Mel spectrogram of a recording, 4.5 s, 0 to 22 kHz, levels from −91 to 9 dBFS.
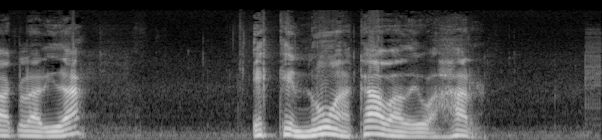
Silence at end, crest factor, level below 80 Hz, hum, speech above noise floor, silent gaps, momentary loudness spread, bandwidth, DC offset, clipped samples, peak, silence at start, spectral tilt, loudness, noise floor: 0.9 s; 14 dB; -50 dBFS; none; 34 dB; none; 7 LU; 14 kHz; under 0.1%; under 0.1%; 0 dBFS; 0 s; -6.5 dB/octave; -13 LUFS; -46 dBFS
